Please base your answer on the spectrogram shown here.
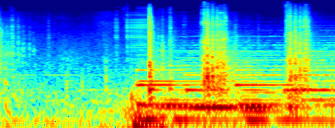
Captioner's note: case clicking shut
